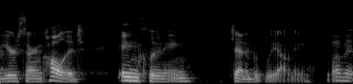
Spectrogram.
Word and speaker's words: Buglioni: Bug Bugleion. Bugleion. Bugleion. And if we're saying it wrong, somebody please tell us let us know. Uh, but we listened to the way they announced at the draft and they said Buglioni.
